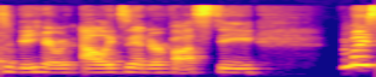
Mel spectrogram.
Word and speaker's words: Vasti: be here with Alexandra Vasti. Am I saying that right? So my family pronounces it Vasti, like Vasti. rhymes with nasty, which regrettably, alas, is the only word in English that rhymes with Vasti.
